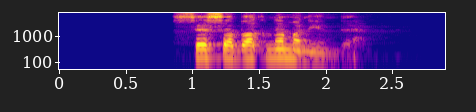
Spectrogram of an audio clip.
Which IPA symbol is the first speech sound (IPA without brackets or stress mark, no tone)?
s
